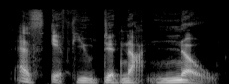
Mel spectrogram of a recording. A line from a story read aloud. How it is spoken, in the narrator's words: he said haughtily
